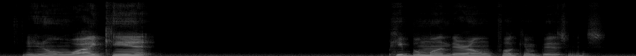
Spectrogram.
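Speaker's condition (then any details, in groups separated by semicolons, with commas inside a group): Cerebral palsy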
